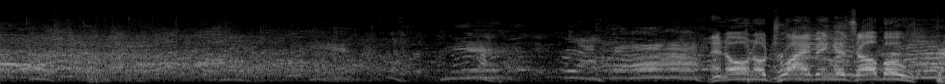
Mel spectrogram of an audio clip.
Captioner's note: crowd chatter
